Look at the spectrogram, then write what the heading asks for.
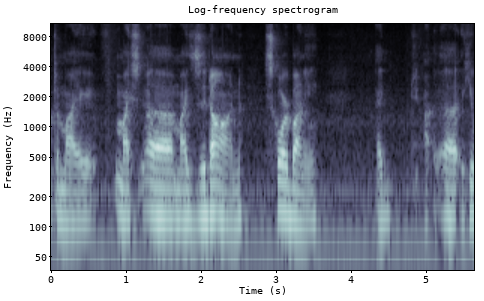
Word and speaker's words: Zidane: now scored on zidane zidane zadon like zinedine zidane isn't this zidane uh i think it's pronounced as a don well he is french so they don't pronounce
